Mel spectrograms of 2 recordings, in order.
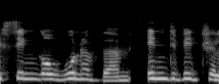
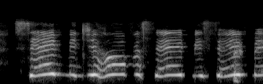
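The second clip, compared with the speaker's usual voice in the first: play-acted group of kids, high-pitched shouting; 11 semitones higher than usual. Recalling friends grabbing chairs as they were pulled out, imitating their shouting. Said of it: "my friends shouting".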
